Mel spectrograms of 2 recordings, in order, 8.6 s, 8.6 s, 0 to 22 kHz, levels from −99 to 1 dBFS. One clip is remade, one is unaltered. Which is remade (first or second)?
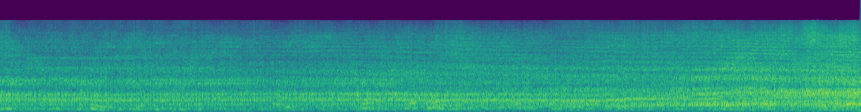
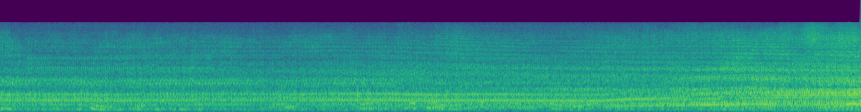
first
